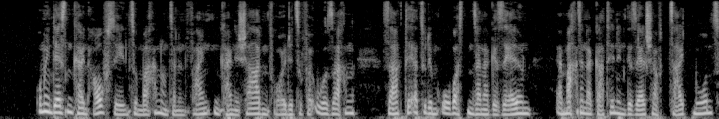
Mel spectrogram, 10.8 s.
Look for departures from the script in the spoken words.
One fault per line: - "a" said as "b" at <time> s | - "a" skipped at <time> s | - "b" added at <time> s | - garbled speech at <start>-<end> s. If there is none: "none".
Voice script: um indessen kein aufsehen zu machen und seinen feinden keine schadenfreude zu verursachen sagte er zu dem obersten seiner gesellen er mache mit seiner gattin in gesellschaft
- "mit" skipped at 8.7 s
